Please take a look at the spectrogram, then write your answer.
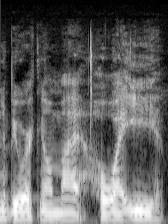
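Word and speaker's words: Hawaiʻi: If you see an apostrophe, you're supposed to stop.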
